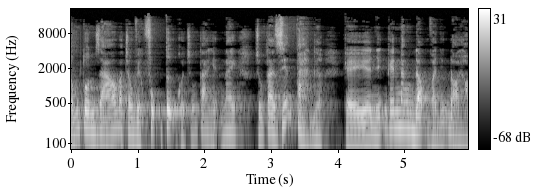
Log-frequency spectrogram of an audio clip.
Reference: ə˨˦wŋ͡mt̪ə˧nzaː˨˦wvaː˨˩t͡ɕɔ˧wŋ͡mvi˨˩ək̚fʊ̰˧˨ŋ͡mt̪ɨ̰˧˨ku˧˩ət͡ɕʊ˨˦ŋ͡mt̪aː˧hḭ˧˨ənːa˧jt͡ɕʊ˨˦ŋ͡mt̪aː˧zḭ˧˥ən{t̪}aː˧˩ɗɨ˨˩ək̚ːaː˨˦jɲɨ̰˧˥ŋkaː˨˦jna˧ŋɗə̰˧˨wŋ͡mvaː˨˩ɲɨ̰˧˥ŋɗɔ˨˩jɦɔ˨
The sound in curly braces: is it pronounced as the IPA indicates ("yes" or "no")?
yes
